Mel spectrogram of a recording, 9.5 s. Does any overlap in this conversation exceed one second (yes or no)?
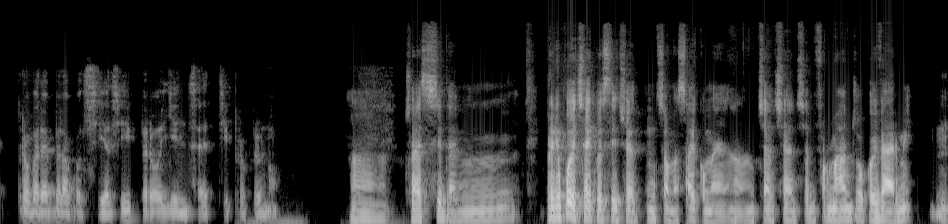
no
